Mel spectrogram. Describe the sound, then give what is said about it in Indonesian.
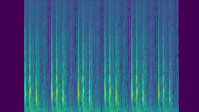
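Children imitate horse hoofbeats with their mouths: six rhythmic galloping bursts of quick, hollow clicks at an even pace, each burst a tight cluster of clip-clop taps, with brief silence before and after. “Kalian bisa menirukan suara langkah kaki kuda.”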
